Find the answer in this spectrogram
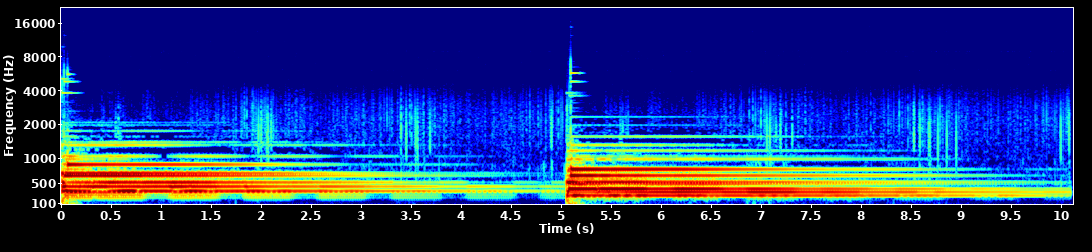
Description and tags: Simple Lofi Vinyl E-Piano Loop 95 BPM
melody, pack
